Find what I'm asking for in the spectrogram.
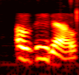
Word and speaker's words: Oviedo: Oviedo. – Oh, thank Oviedo.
